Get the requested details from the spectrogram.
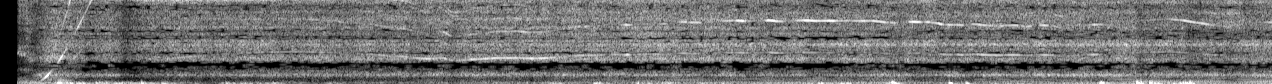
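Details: Steady high-pitched whine of a dental high-speed handpiece drilling during cavity treatment for a composite (aesthetic) filling, with light background music.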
